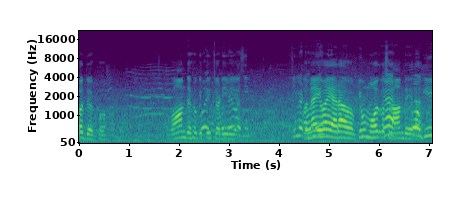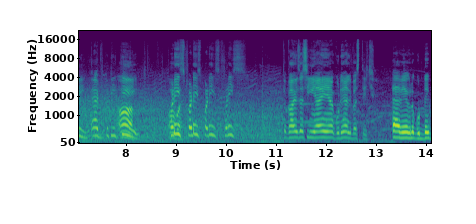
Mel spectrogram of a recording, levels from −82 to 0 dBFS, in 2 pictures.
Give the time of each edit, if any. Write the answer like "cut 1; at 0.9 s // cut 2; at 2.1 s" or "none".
none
